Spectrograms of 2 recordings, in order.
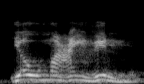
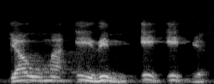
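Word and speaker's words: يومئذ: HAM jadi bacanya nih bukan yaumaidzin bukan yaumaidzin yawma-idzin persis sama dengan ah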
